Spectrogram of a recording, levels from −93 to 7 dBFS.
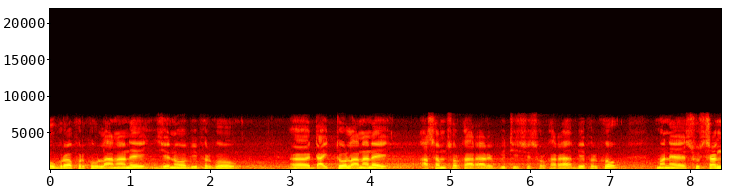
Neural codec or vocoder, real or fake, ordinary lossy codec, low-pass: none; real; none; none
